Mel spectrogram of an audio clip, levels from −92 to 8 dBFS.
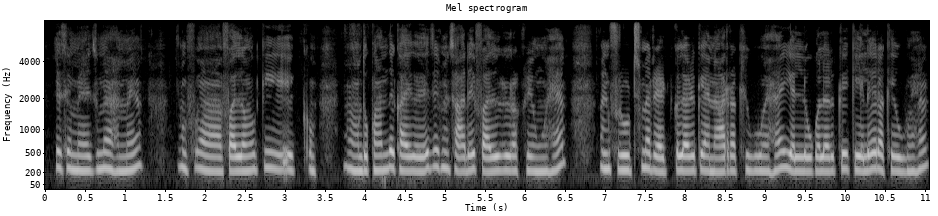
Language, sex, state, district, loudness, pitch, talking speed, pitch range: Hindi, female, Uttar Pradesh, Budaun, -24 LUFS, 230 Hz, 200 wpm, 220-250 Hz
